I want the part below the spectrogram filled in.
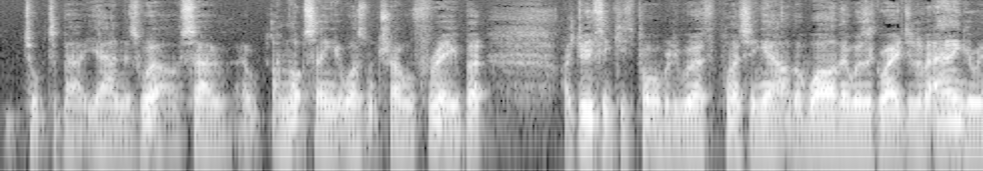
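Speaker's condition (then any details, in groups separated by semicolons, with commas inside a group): No condition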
